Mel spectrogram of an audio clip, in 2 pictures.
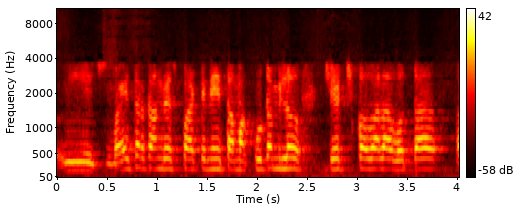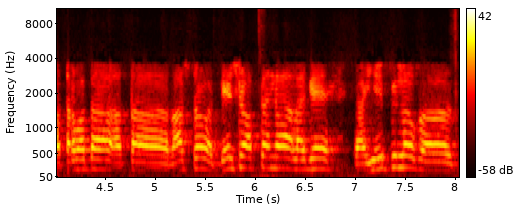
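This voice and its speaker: A man reporting live as a news correspondent, halting and restarting his words, over a tinny phone line. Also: high-pitched.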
